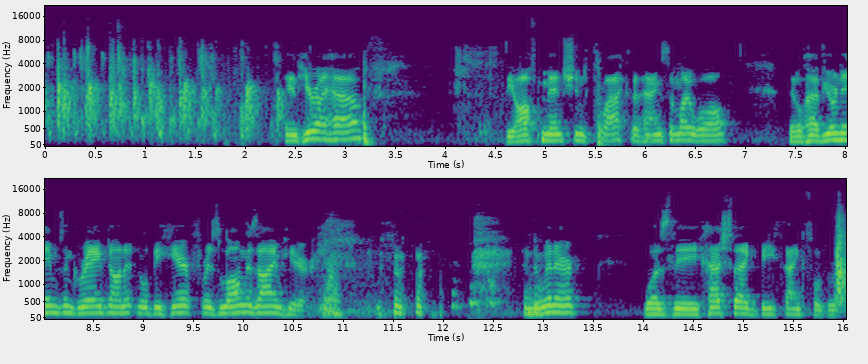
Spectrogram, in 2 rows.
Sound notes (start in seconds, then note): 0.0 applause; 10.8 laughter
